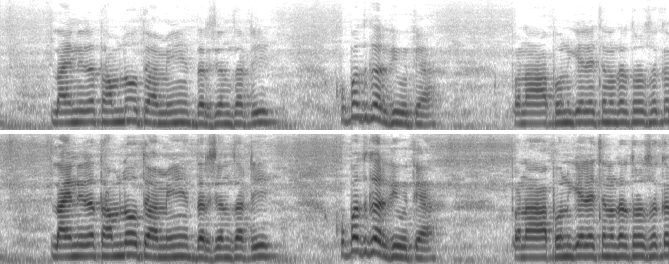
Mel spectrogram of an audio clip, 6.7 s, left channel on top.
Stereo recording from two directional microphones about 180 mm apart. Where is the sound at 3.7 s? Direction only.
15° right (ahead or behind); by 6.3 s 30° right (ahead or behind).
